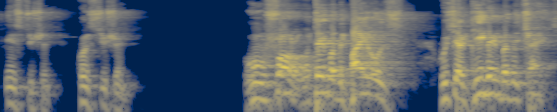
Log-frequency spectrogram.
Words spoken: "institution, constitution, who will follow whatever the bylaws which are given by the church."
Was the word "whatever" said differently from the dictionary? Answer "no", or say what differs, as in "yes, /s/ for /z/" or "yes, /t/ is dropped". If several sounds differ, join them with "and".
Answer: yes, /b/ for /v/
